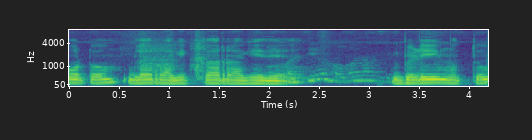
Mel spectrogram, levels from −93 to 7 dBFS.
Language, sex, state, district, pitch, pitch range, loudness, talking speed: Kannada, male, Karnataka, Dharwad, 120 Hz, 115-145 Hz, -13 LUFS, 115 wpm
